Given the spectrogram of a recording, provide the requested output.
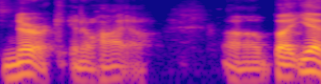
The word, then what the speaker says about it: Newark: actually went to an ad agency up in nerk Ohio NE W RK it's pronounced Newark in Delaware uh an in infestation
